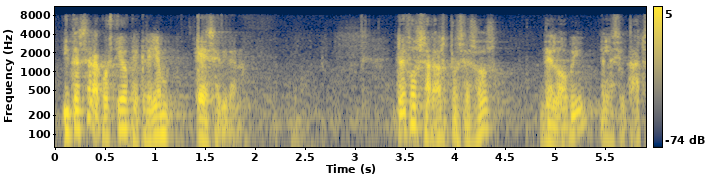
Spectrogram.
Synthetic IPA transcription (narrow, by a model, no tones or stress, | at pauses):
it̪eɾseɾakwe̞st̪joŋkekɾeemkeeseβḭðḛn | refoɾsaɾalospɾoθesoz | ðelo̰βienlesit̪at͡ʃ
